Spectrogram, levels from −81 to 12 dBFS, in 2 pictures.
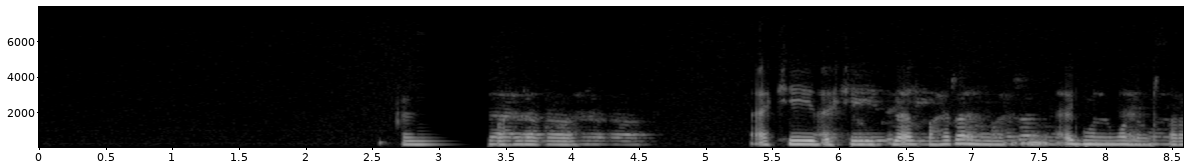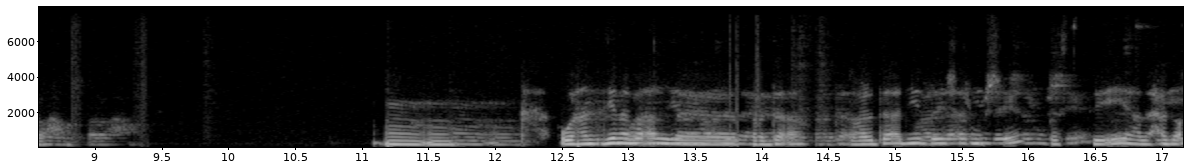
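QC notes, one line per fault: Throughout: echo with no canceller. Every phrase is shadowed about half a second later by a thinner copy roughly 10 dB quieter. The far end is playing the call on a loudspeaker, its microphone picks it up, and nothing removes it before it returns.
2.84–3.37 s: long network dropout. The sound smears into a fading buzzy continuation, then goes silent for about 0.15 s, and resumes with roughly half a second missing. The likely cause is a stretch where no packets arrived and the receiver concealed the gap before giving up.
8.81–9.39 s and 13.75–13.99 s: intermittent contact. The sound cuts out with crackle at each edge, leaving only faint hiss for about 0.46 s and then 0.12 s. A loose cable or plug briefly opened the signal path, and the crackle comes from the contact making and breaking.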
